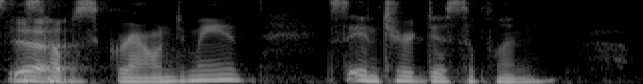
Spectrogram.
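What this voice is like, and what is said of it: Soft, soothing spa-therapist voice. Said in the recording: “do my spa voice ... you put this voice on to talk to them ... it's very relaxing”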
